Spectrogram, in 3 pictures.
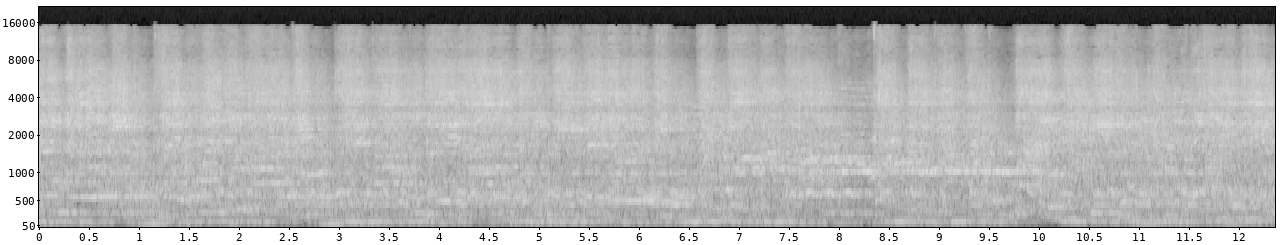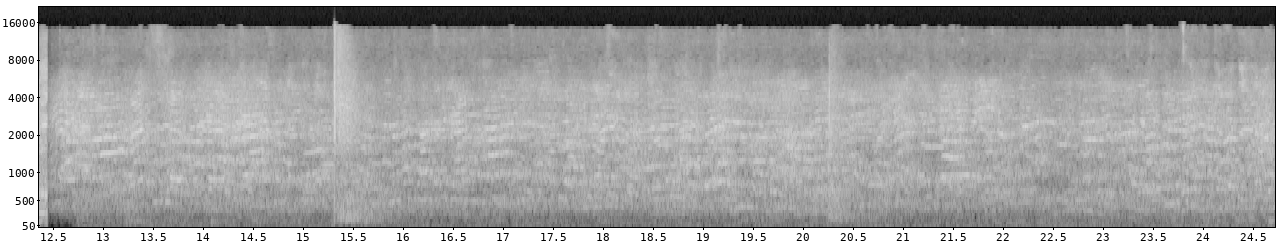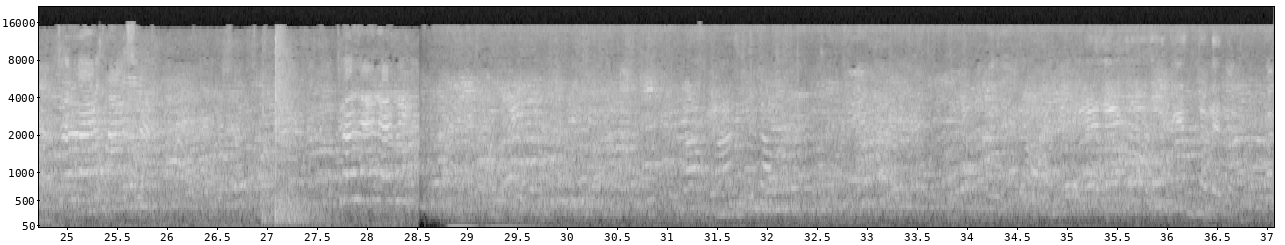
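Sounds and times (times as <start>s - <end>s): crowd of voices chattering: 0.0s - 37.0s.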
